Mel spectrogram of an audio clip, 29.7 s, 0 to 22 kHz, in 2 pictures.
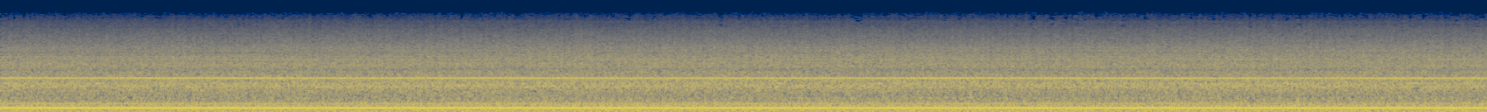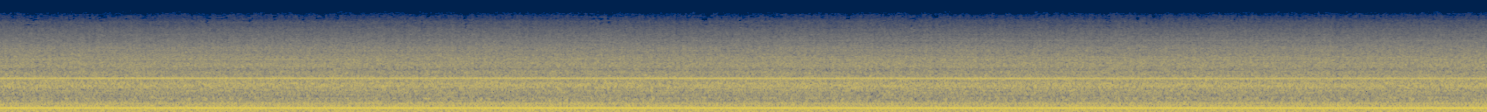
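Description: Bell 47 helicopter's piston engine and rotor heard from inside the open bubble cockpit in steady cruising flight: a loud, even drone with a constant low hum and a fainter high tone that hold the same pitch throughout.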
